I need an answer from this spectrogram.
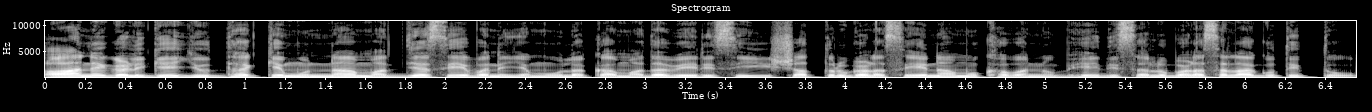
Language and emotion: Kannada, neutral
